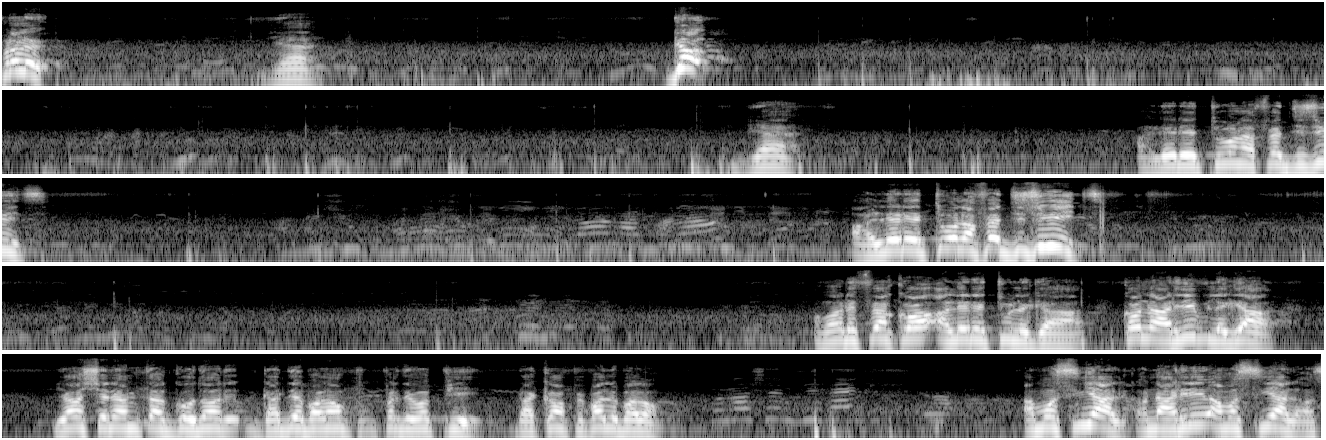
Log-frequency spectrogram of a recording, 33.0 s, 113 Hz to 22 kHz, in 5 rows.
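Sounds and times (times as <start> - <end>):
faint distant voices: 0.0 - 33.0
footballs tapping on turf: 4.0 - 12.0, 14.0 - 20.8.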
